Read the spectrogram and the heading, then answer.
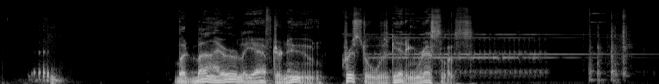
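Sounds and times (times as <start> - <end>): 
speech: 1.8 - 4.8
telephone ringing with a bright electronic tone: 3.6 - 6.5.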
